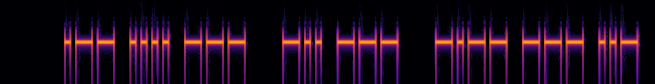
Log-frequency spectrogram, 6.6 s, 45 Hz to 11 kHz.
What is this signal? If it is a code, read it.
Morse code, heard as a keyed tone, about 22 wpm, 700 Hz. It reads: WHO DO YOU
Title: Sentences from Top 1500 Words 22wpm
